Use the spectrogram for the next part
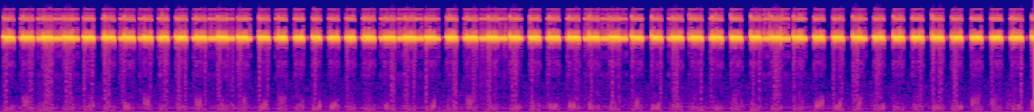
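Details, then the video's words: Two crickets chirping close up, a steady high-pitched pulsing trill of short rasping bursts, about four per second, with a fainter higher overtone; no other sounds. "Two Crickets Chirp Sounds"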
